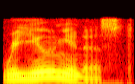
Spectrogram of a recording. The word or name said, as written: reunionist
